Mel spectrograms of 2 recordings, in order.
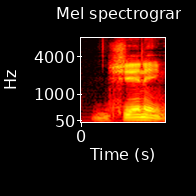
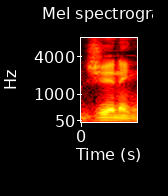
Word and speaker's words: Ginning: So this game we were just watching, they had Adam Ginning, I guess it's pronounced. Yeah, it looks like Ginning, but Ginning, like gin rummy, I guess.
